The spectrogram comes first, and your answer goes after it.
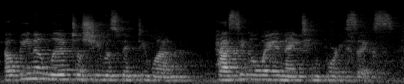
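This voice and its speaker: A woman's voice: medium pitch, fairly even intonation, fairly quick. A woman reads readers theater narration in a mid-range voice. The microphone is some way off, and there is faint background noise. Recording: distant mic, very echoey room, faint noise.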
